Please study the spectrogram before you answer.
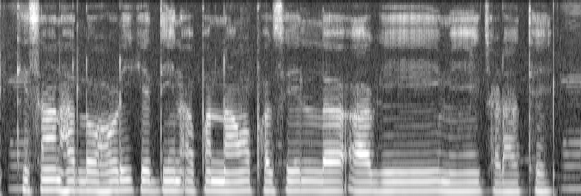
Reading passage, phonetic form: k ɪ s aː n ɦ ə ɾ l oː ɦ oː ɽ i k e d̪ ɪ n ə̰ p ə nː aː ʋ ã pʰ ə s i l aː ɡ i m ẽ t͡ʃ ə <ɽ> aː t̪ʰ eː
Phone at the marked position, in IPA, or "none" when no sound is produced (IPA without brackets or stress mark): ɽ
